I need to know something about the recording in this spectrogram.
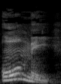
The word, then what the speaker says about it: homem: A palavra homem não tem... A gente não pronuncia o H na palavra homem. A gente pronuncia somente a vogal.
